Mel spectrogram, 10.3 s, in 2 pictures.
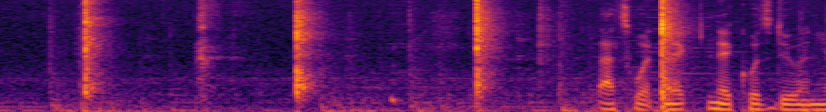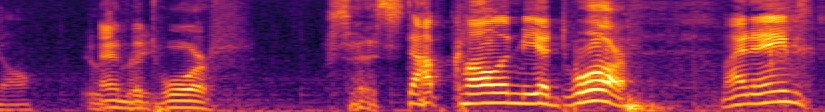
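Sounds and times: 
slow clap: 0.5s - 0.8s, 1.8s - 2.2s, 3.0s - 4.4s
speech: 3.8s - 10.3s.

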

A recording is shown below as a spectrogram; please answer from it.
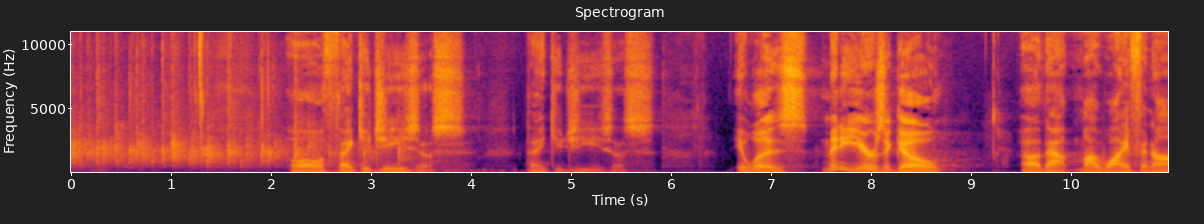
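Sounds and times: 
audience hand clap of praise: 0.0s - 3.9s
speech: 2.2s - 4.0s, 4.6s - 5.9s, 6.6s - 8.8s, 9.5s - 10.9s.

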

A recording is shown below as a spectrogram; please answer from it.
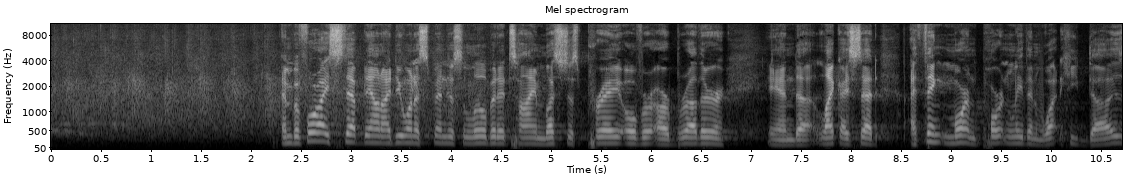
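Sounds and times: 
audience applause: 0.0s - 4.6s
speech: 2.3s - 10.7s.

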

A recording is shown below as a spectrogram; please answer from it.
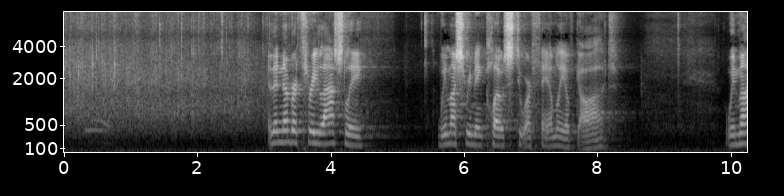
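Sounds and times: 
audience clapping: 0.0s - 3.8s
speech: 3.0s - 4.6s, 5.6s - 8.4s, 10.0s - 10.2s.

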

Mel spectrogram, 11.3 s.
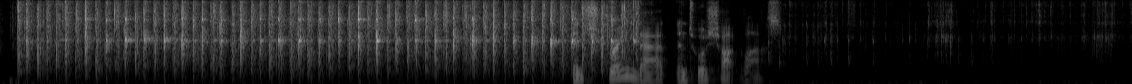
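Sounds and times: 
cocktail shaker being shaken: 0.0s - 6.6s
speech: 5.7s - 7.9s.

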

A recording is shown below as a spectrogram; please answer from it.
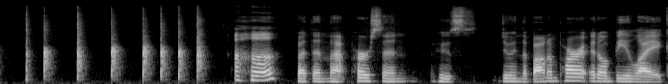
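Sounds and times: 
rhythmic hand claps: 0.0s - 2.2s
speech: 2.4s - 6.6s.

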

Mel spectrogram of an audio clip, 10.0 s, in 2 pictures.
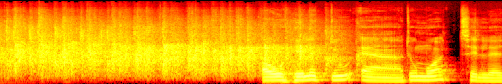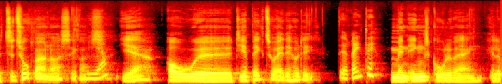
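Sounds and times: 
audience applause welcoming a guest: 0.0s - 3.8s
speech: 2.6s - 10.0s.

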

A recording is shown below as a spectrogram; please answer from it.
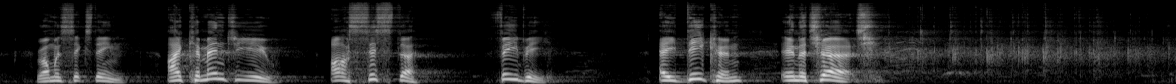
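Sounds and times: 
speech: 0.4s - 4.3s, 5.0s - 5.6s, 6.6s - 8.9s
light scattered clapping: 8.8s - 11.7s.

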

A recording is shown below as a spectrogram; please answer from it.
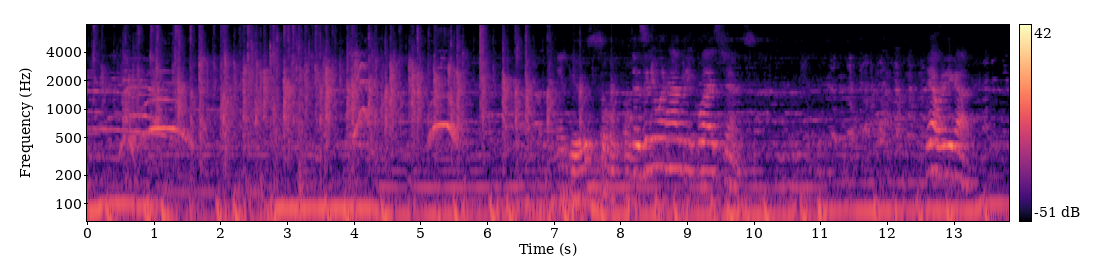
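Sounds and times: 
audience cheers and whoops: 0.0s - 1.9s, 3.9s - 5.8s
audience applause: 0.0s - 8.0s
speech: 7.3s - 10.0s, 12.6s - 13.3s
laughter: 11.0s - 13.8s.

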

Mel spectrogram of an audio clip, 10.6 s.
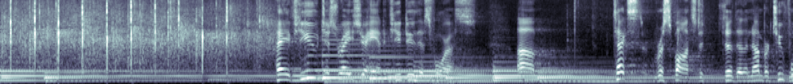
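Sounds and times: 
audience applause: 0.0s - 4.0s
speech: 3.7s - 7.4s, 8.2s - 10.5s.

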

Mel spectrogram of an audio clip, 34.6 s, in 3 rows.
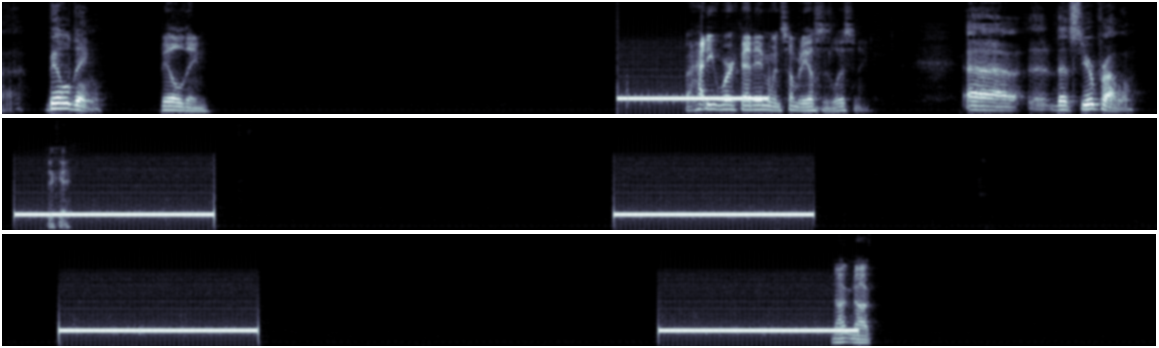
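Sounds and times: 
speech: 0.4s - 1.0s, 1.6s - 2.1s, 6.9s - 8.7s, 9.6s - 11.4s
phone line ringing while waiting for pickup: 6.2s - 7.7s, 11.7s - 13.7s, 17.6s - 19.7s, 23.6s - 25.7s, 29.6s - 31.7s.

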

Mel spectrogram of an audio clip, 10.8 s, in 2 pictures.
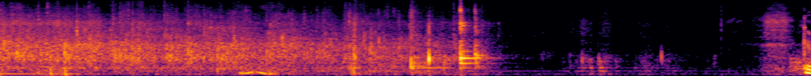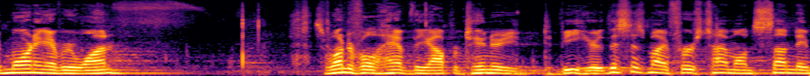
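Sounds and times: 
Sunday-morning church congregation applauding a guest speaker: 0.0s - 3.4s
speech: 5.4s - 6.4s, 7.6s - 10.7s.

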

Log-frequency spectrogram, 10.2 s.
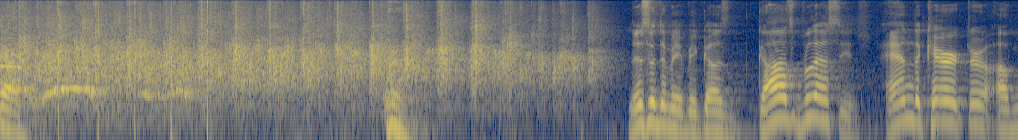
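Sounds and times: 
audience applauding: 0.0s - 6.2s
brief vocal sounds: 3.8s - 4.3s
speech: 6.3s - 10.1s.

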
